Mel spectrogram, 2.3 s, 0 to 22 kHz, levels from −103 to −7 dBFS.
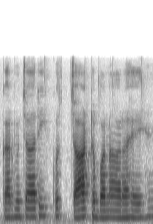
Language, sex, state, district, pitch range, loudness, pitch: Hindi, male, Uttar Pradesh, Varanasi, 125-145 Hz, -32 LUFS, 140 Hz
